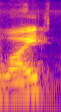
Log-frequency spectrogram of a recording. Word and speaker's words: Wight: Oh, white. Okay, that's how you spell it. Oh, W-I-I-G-H. WIGH, but I think it's just white.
